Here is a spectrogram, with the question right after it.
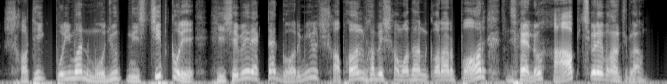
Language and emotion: Bengali, happy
